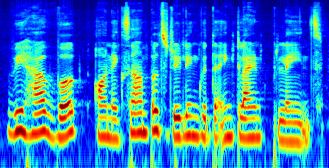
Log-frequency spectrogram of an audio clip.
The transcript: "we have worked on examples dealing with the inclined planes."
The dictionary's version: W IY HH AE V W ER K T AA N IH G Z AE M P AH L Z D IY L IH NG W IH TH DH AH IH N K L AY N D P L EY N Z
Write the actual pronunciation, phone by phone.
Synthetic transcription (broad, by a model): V IY HH AE V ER K T AA N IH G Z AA M P AH L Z D IY L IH NG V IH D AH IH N K L AY N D P L EY N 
